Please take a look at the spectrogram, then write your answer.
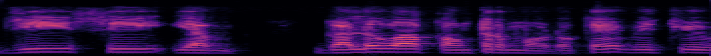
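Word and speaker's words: Galois: the one is called galua counter mod I used to pronounce this as Galax counter mode I was told that this is wrong because this is a French word like when you write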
